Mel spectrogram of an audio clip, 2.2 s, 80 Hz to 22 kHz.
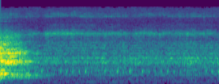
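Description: The last brass chord of a dance-orchestra record on a 1919 Edison Diamond Disc phonograph dies away in the first half second. After that the stylus keeps running in the grooves past the end of the music, giving a steady surface hiss with a faint repeating swish.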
